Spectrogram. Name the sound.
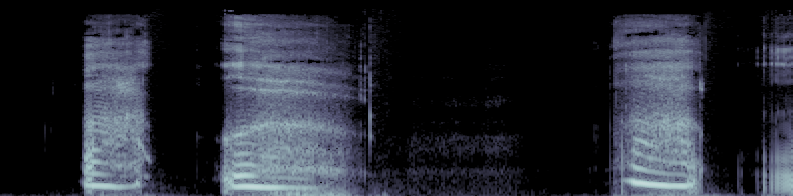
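yawning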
